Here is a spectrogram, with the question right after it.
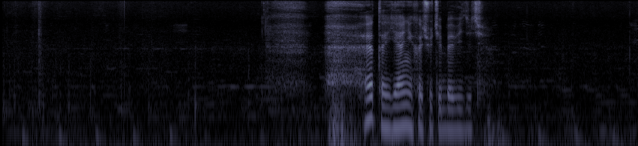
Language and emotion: Russian, sad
